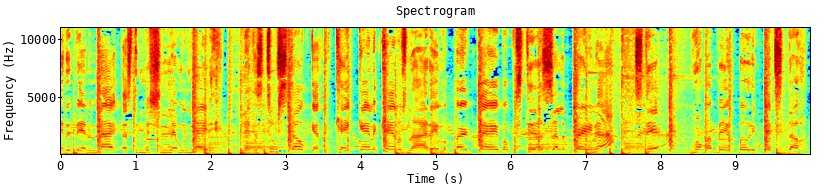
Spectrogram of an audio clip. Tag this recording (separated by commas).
Music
